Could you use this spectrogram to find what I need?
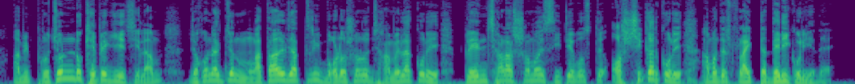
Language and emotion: Bengali, angry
